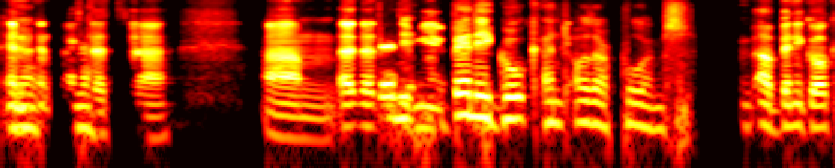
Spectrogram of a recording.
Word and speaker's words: Bennygoak: Benny Gok? Benny Goke. I'll spell that for you. It's not a. It's a place name. So there's a poem in the book about this place called Benny Goke. That's spelt Bennygoak. Two words?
